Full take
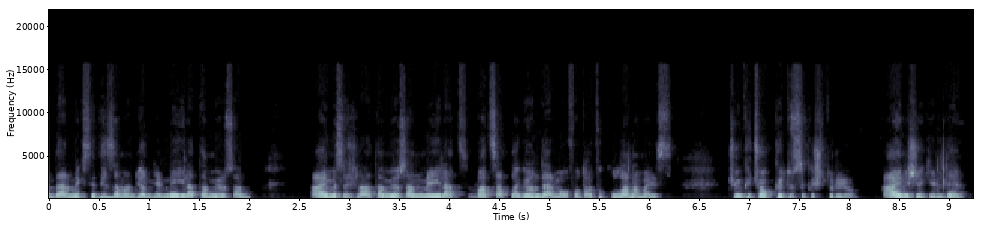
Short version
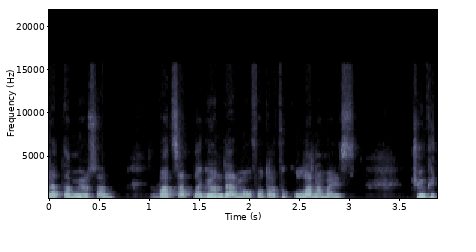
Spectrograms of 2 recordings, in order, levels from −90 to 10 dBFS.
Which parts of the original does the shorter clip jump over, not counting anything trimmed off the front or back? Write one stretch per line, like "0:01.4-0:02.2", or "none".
0:02.4-0:04.2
